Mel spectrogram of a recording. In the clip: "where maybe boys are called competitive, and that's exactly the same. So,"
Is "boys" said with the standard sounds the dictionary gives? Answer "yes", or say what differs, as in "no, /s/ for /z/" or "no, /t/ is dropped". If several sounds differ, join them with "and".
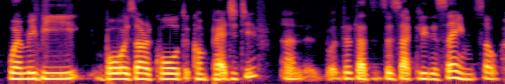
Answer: yes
